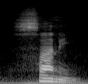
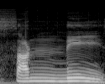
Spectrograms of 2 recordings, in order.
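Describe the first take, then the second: First: The n sound is short, said once. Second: The n sound is held long, doubled. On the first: The speaker calls it right. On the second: The speaker calls it wrong.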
